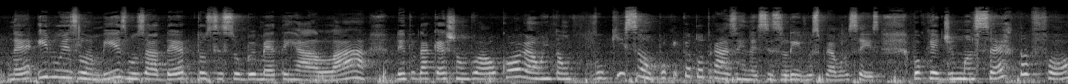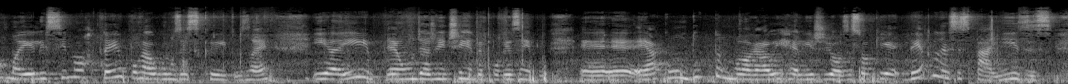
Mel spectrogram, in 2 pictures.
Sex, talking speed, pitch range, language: female, 175 wpm, 220-270 Hz, Portuguese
